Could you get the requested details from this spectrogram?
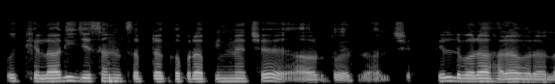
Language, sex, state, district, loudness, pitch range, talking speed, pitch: Maithili, male, Bihar, Saharsa, -26 LUFS, 130-150 Hz, 185 wpm, 140 Hz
